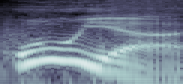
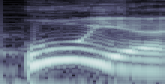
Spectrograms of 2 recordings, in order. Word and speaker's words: Ouya: console is called the Ouya it's pronounced like booya without the B the Ouya is not meant to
